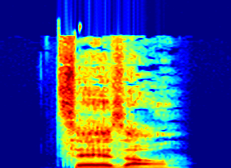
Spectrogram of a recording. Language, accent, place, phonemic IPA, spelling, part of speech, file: German, Germany, Berlin, /ˈtsɛːzar/, Cäsar, proper noun / noun / symbol, De-Cäsar.ogg
- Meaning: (proper noun) 1. Roman cognomen, especially referring to Gaius Julius Caesar 2. a male given name of very rare usage 3. a surname; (noun) Caesar, caesar (style of Roman emperors)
